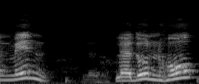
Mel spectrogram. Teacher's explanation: يعني هشير فقط الى حركه الايه الضم. هي اصلها كانت مضمومه فانا هنطقها بسكون، ولكني مع السكون هعمل ايه؟ هضم الشفتين اشاره الى ان اصلها الضم. قال لك وفي ومن لدنه في الضم، يعني في الضمه بتاعتها اسكن مشمه. · Term: الاسكان مع الاشمام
